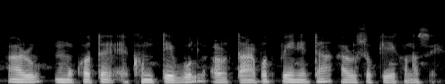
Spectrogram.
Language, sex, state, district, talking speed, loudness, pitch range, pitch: Assamese, male, Assam, Sonitpur, 175 wpm, -20 LUFS, 100-110 Hz, 105 Hz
